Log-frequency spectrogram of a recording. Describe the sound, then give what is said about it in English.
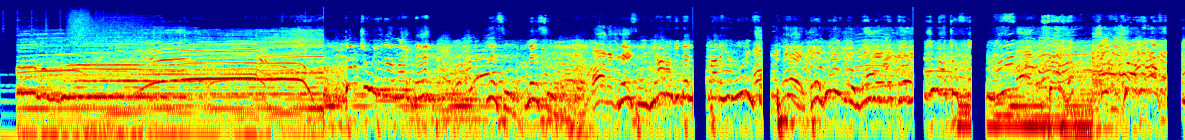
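A concert crowd at the Riverfront Music Festival during a melee after the singer jumped off stage to confront a male attacker: loud, dense overlapping shouts and agitated chatter, rising and falling without pause, broken by a few abrupt cuts to silence near the end. “We actually have a clip of of the melee.”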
